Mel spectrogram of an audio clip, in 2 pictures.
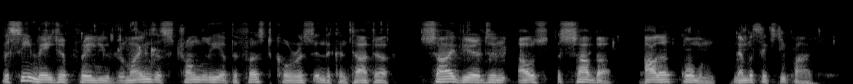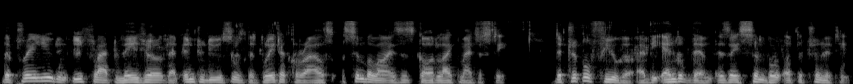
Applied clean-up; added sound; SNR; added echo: neural mask model Resemble Enhance denoiser.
